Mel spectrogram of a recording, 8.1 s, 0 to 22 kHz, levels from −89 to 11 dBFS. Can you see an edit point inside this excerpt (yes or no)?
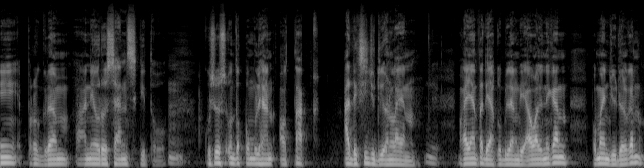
no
